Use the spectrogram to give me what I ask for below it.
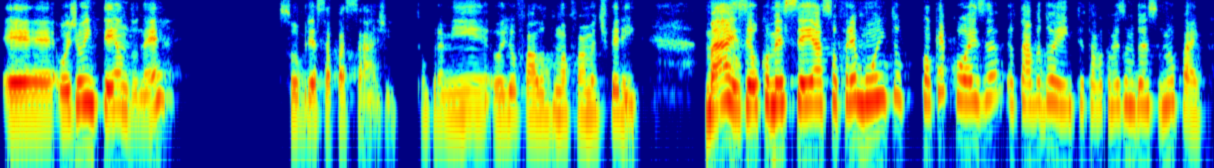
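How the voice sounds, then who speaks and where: A woman's voice: on the high side, moderate pace. Chatty woman teaching a class. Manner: chatty, animated storytelling with asides to the class. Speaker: spiritual teacher. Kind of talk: informal online class.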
